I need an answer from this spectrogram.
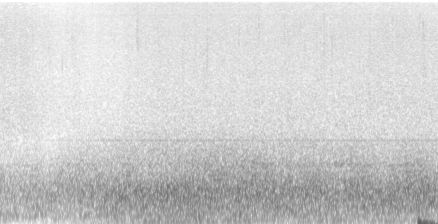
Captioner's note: wind swooshing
